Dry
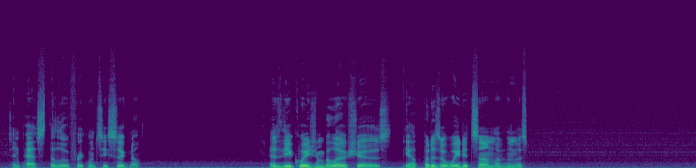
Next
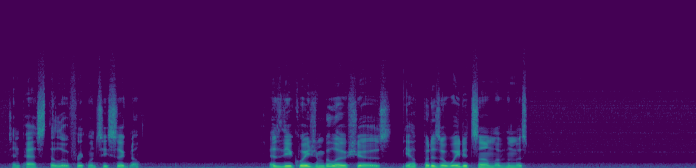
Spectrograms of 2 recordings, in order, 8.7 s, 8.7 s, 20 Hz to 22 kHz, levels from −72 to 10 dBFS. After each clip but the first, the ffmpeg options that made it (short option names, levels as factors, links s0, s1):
-af "equalizer=f=250:t=o:w=1:g=8,equalizer=f=500:t=o:w=1:g=6,equalizer=f=1000:t=o:w=1:g=-10,equalizer=f=8000:t=o:w=1:g=9,volume=0.562"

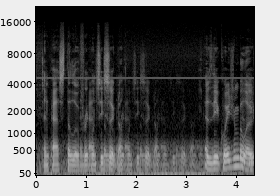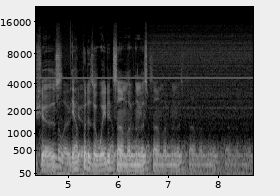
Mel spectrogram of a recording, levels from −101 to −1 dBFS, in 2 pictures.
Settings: -filter_complex "[0:a]acompressor=threshold=0.0398:ratio=3,aeval=exprs='val(0)+0.00158*sin(2*PI*4600*n/s)':c=same,asplit=2[s0][s1];[s1]adelay=719,lowpass=f=1200:p=1,volume=0.473,asplit=2[s2][s3];[s3]adelay=719,lowpass=f=1200:p=1,volume=0.47,asplit=2[s4][s5];[s5]adelay=719,lowpass=f=1200:p=1,volume=0.47,asplit=2[s6][s7];[s7]adelay=719,lowpass=f=1200:p=1,volume=0.47,asplit=2[s8][s9];[s9]adelay=719,lowpass=f=1200:p=1,volume=0.47,asplit=2[s10][s11];[s11]adelay=719,lowpass=f=1200:p=1,volume=0.47[s12];[s0][s2][s4][s6][s8][s10][s12]amix=inputs=7:normalize=0,volume=0.501"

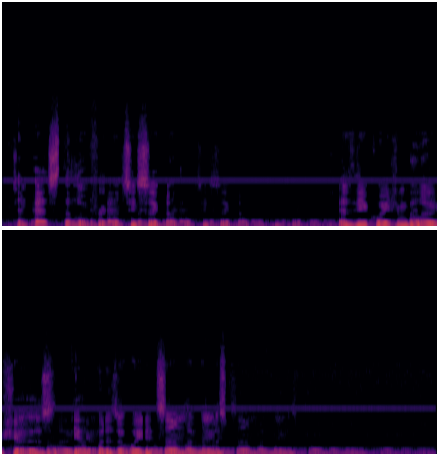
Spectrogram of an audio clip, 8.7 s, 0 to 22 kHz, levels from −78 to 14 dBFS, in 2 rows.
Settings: -filter_complex "[0:a]asplit=2[s0][s1];[s1]adelay=12,volume=0.75[s2];[s0][s2]amix=inputs=2:normalize=0,aresample=32000,aresample=44100,volume=0.596"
